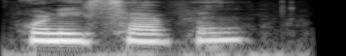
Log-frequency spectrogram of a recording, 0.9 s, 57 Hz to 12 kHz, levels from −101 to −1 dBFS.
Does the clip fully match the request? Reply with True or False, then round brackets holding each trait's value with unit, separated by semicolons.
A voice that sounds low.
False (255 Hz)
